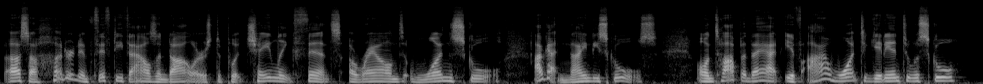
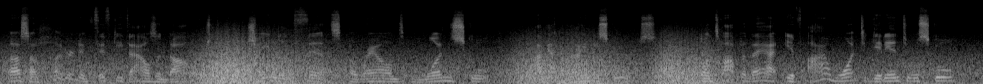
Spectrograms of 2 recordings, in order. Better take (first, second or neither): first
